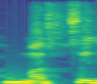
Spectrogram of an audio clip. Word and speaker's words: مسجد: پر لفظ ہے مسجد، ہم بول دیتے ہیں مسجد، مسجد تو نہیں ہوتا، مسجد ہوتا ہے۔ ہم بول دیتے ہیں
